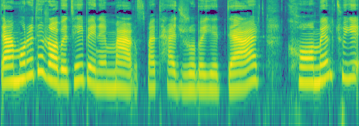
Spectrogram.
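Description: Lively in intonation, a woman speaks with a bright, sharp tone in a dry, close sound that has no echo. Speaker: chiropractor and health podcast host. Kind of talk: casual educational talk.

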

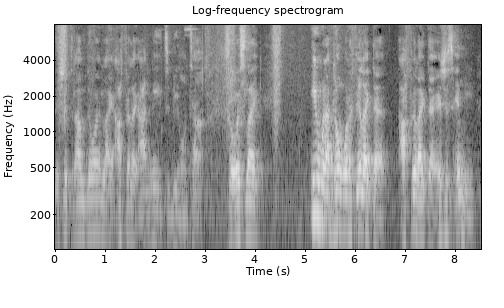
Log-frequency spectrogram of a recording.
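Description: A man speaks at a moderate pace with big swings in loudness, over noticeable background noise. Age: young. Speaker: sales agent and musician. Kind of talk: casual interview.

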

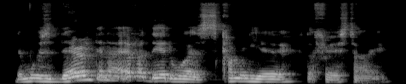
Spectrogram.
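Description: With a Ghanaian accent, a man speaks at a fairly slow pace. His pitch variation is ordinary. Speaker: test engineer, recent graduate. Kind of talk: casual interview conversation. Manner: hesitant, filler words.

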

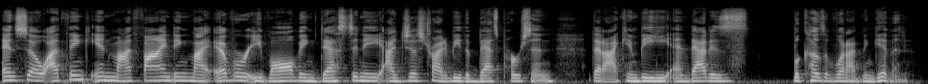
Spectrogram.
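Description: At a moderate pace, a woman speaks in a Southern US accent with very deep, low pitch. Her intonation is monotone and flat, and her loudness very even. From Mississippi, Starkville. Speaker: TV news journalist and lecturer. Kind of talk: interview conversation.

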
